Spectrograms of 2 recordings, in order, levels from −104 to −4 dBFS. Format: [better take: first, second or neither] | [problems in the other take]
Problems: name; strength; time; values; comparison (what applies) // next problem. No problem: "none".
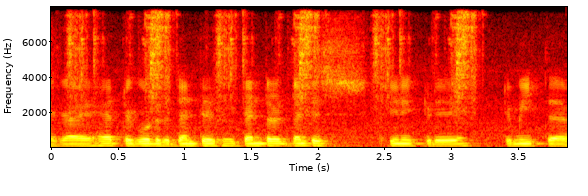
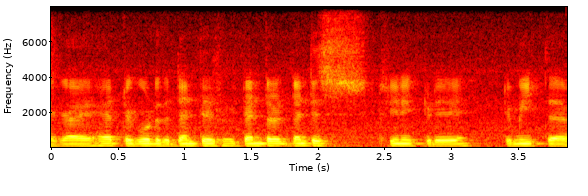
second | background sound (Cutlery, silverware); 13 dB below the speech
